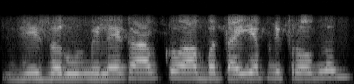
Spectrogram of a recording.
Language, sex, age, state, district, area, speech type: Urdu, female, 30-45, Uttar Pradesh, Muzaffarnagar, urban, conversation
